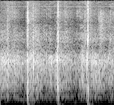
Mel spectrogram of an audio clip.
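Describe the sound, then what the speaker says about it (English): A few sparse, distinct hand claps ring out at a talk about encouraging women in STEM, spaced roughly evenly and fairly close, with a soft background hum between them and no speech. "Clap for that,"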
